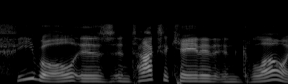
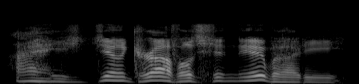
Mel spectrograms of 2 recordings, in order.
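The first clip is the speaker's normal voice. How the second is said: put-on loud, slow, very drawn-out drunken slur; 5 dB louder than usual. Voicing a staggering enemy who refuses to grovel: slurred drunken speech. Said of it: "slurring his speech".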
